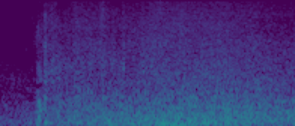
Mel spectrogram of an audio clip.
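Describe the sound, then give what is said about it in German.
Ocean waves crash and wash continuously in a broad, roaring surge around a small island, with bitterly cold water. The sound is loud, with steady wind noise blowing across the microphone and no voices. “in Anbetracht des Wellengangs und des bitterkalten Wassers”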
